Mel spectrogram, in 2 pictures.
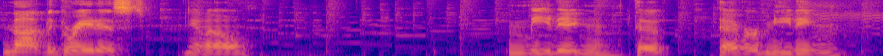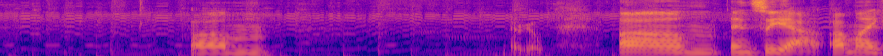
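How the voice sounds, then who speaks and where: A mid-pitched streamer of androgynous voice chats casually, swearing freely and retelling things with sardonic, acted-out dialogue. Video game music plays behind the voice. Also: a little mellow. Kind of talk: casual storytelling to stream chat.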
